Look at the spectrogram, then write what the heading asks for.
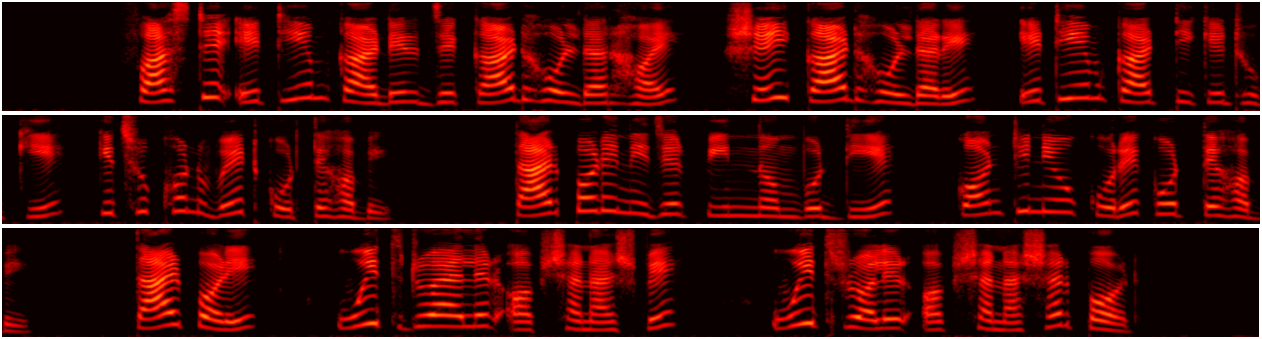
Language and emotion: Bengali, neutral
